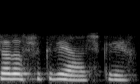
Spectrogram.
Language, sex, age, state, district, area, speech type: Kashmiri, female, 18-30, Jammu and Kashmir, Budgam, rural, conversation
